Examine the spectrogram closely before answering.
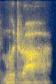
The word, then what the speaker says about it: mudra: means in this context the word mudra the emphasis goes on the second syllable it means seal and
